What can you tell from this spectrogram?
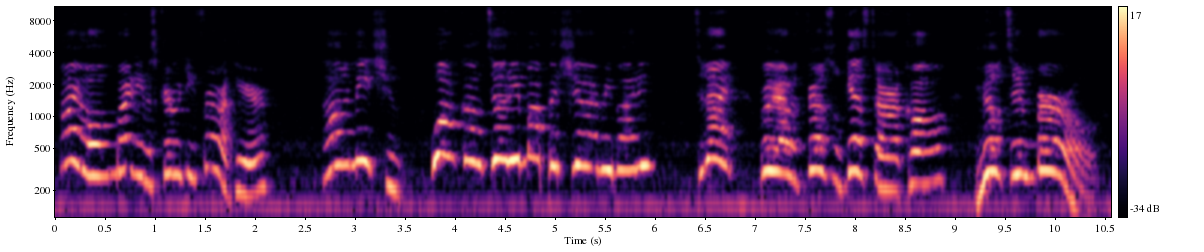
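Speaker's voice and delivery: high, nasal-free frog puppet voice; Kermit the Frog impression. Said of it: "The other one is Kermit".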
